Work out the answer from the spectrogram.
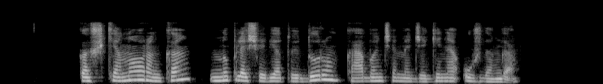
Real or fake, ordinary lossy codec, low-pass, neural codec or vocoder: real; AAC, 48 kbps; 7.2 kHz; none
